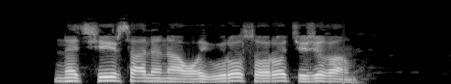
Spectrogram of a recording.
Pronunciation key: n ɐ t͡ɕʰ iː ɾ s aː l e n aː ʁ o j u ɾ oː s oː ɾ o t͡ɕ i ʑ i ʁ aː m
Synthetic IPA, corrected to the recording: n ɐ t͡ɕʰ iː ɾ s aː l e n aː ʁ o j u ɾ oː s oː ɾ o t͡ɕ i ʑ i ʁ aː m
